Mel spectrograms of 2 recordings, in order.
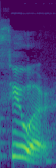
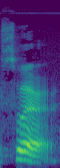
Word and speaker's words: sewer: The sewer contains the sound. Sewer. It's not sewer like people commonly mispronounce it. It's a sewer.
